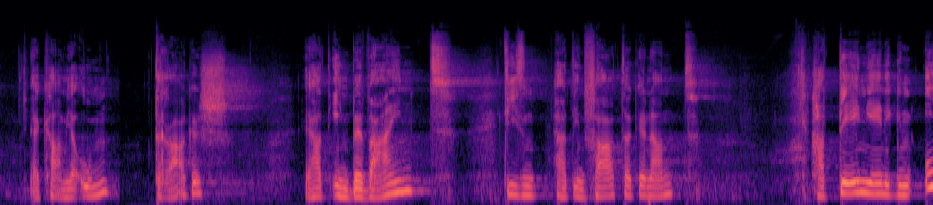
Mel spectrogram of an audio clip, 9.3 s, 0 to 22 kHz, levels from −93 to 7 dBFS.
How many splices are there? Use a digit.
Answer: 3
